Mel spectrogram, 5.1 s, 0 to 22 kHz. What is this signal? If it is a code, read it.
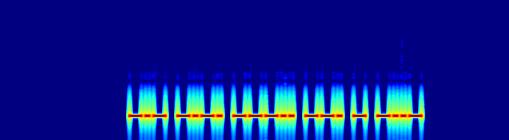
Morse code, heard as a keyed tone, about 30 wpm, 700 Hz. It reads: KC8GTX
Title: USA Call Signs Repeated 2x 30wpm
